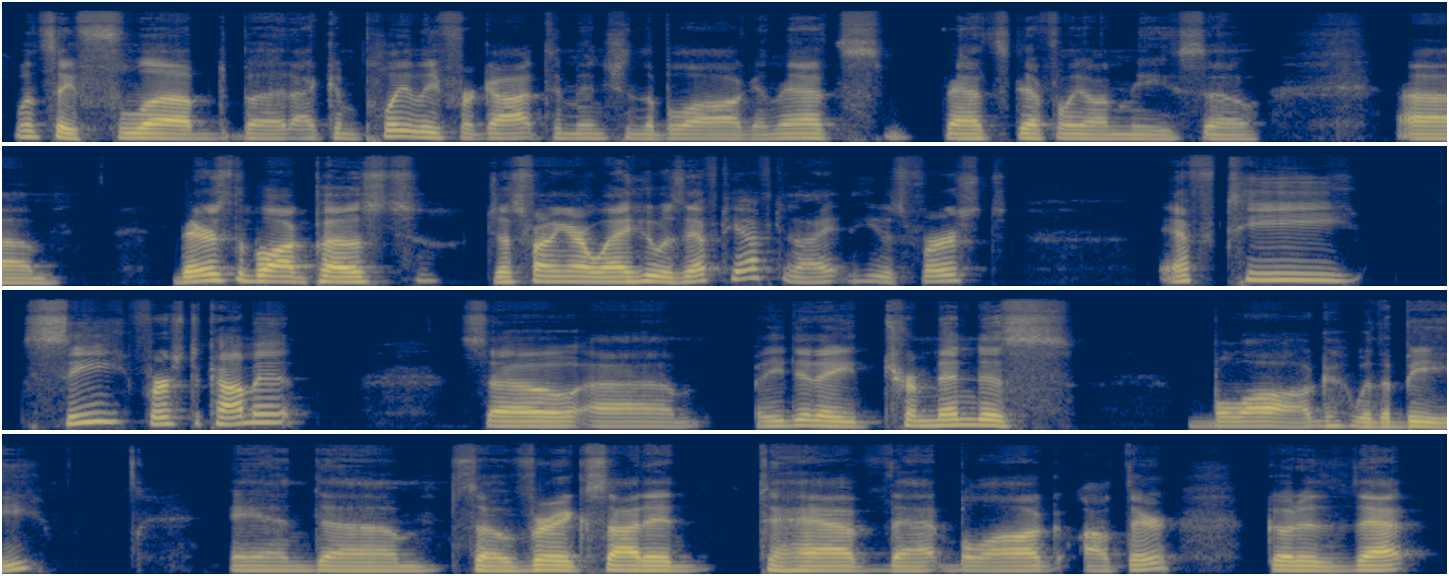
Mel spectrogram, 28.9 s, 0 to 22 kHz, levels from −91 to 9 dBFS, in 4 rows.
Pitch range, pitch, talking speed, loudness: 120-150 Hz, 130 Hz, 135 wpm, -19 LUFS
